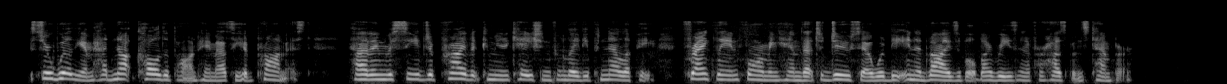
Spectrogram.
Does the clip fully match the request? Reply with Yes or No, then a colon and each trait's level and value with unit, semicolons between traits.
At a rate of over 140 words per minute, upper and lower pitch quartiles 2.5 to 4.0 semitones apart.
Yes: average, 170 wpm; average, 3.2 semitones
